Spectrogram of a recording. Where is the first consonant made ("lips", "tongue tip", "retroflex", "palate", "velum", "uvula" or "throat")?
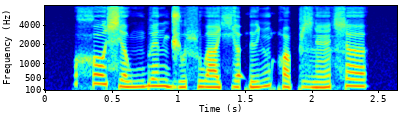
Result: velum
